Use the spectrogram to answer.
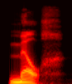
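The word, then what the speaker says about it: מֶלֶךְ: It's a small word, one syllable when you say it, melch.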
